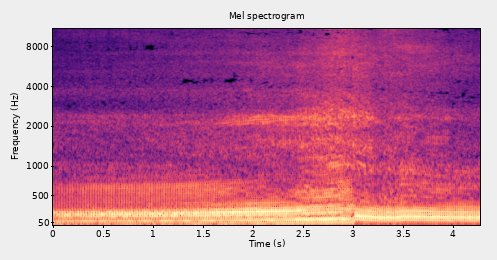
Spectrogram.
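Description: A 2016 KTM 690 Enduro R's single-cylinder engine, heard up close, pulling away with its pitch climbing steadily for about two and a half seconds, then dropping sharply and settling to a steady run.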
